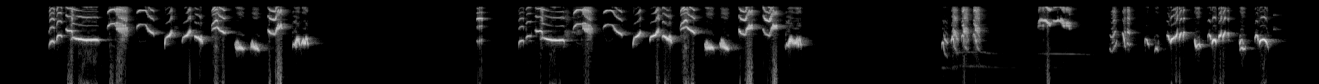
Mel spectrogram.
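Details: Caged Bali orange-headed thrush singing a loud, tight master song for training other thrushes: three bursts of rapid, varied high whistles and chattering notes, separated by short pauses.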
